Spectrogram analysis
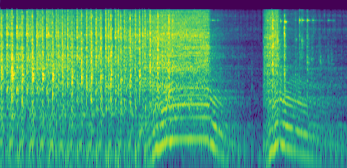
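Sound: truck engine running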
